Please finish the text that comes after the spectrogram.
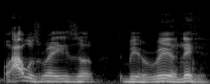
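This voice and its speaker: A man speaks quickly and earnestly, leaning on street slang as he makes his points. His voice is dry and close, with no room sound around it. The delivery stays conversational and emphatic. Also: medium pitch, fairly even intonation, no echo. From Houston, Texas. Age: 40s. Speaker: podcast guest, club owner. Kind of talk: casual conversation.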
